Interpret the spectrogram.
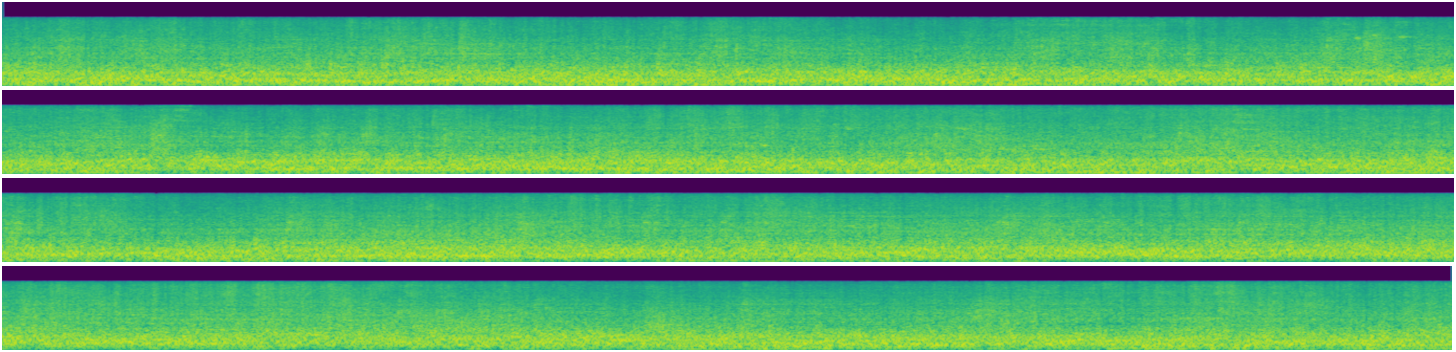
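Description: Freight train cars (tank cars and a centerbeam flatcar) rolling steadily past close by: a constant loud rumble of steel wheels on rail, with irregular clicking and clacking as the wheels cross rail joints.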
